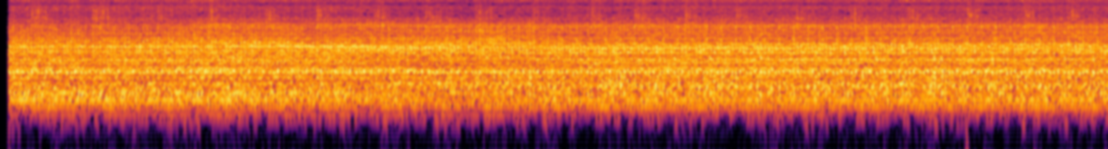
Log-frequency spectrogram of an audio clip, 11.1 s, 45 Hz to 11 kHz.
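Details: 2003 BMW E46 320d diesel at idle: loose, uneven rattle and knock about three a second over diesel clatter; perished crankshaft pulley vibration damper, both belts eventually fell off.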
